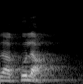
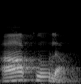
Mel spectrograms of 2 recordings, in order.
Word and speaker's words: Akula: This is Akula, not Akula. Be careful when you pronounce the Sanskrit.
